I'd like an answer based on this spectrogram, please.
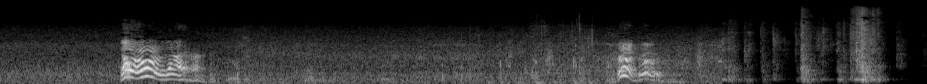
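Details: Dog giving two short wavering, whining yelps about five seconds apart, each pitch-wobbling cry lasting under a second, over a quiet hum, with a few faint clicks and knocks near the end.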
